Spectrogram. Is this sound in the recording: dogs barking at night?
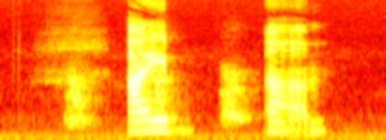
yes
